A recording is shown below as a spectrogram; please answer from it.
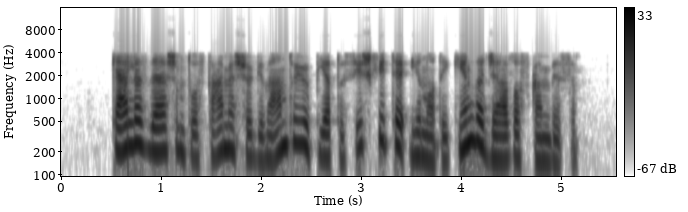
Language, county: Lithuanian, Klaipėda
